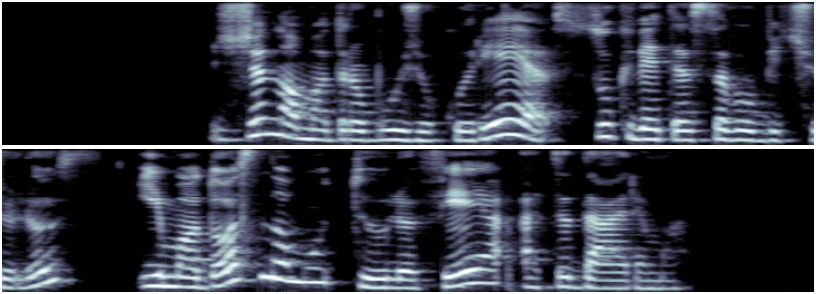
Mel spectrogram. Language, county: Lithuanian, Panevėžys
